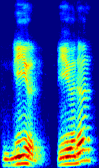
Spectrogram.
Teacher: 혀끝 이 윗니 뒤쪽 의 윗잇몸 능선 에 닿았다가 벌어 집니다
